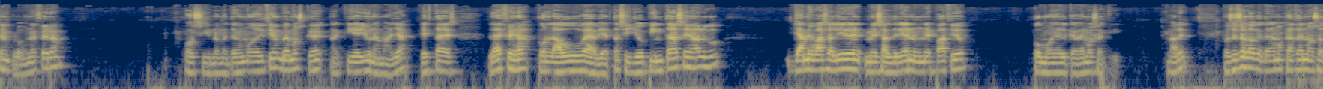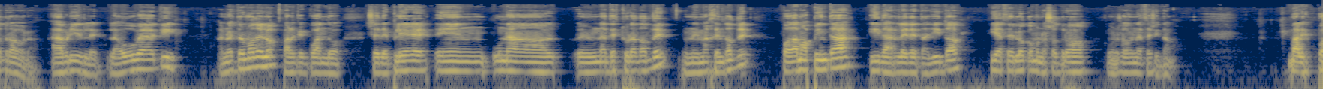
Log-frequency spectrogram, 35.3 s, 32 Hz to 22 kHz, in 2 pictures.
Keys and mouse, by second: 2.8 Tab, 3.9-18.7 ctrl+middle drag, 4.8 a, 16.1 Tab, 17.2 x, 18.7 right click, 19.8 Tab, 20.4 a, 33.9-35.2 shift+middle drag, 34.6 Tab.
